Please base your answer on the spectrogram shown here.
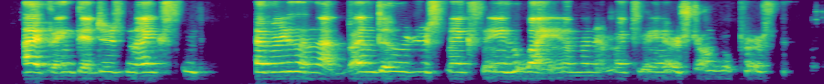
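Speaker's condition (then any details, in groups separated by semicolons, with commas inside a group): Cerebral palsy; wheelchair user; speech issues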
